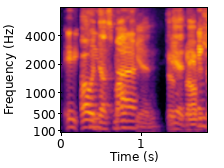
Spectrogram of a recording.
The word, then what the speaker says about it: Dastmalchian: Oh, He's Dastmalchian. Yeah, David Dastmalchian, yeah. Dastmalchian.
